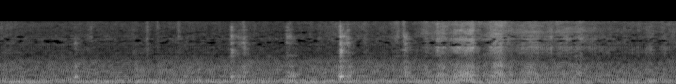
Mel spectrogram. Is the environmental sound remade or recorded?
remade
